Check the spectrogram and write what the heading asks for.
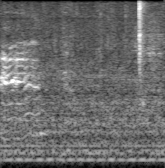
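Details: Brindle cat whose mouth moves with little sound before a faint cry; owner says she has a cerebral-palsy-like condition that followed spay surgery; weak abnormal meow.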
